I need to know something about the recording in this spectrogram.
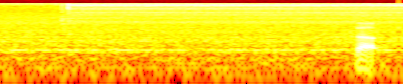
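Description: A steady low hum with an even hiss behind it, from the powered-up TIG welder setup.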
